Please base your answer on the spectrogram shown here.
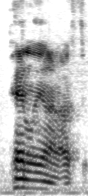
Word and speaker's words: Pantoliano: Pantoliano.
